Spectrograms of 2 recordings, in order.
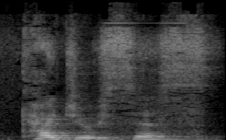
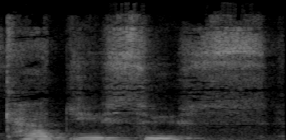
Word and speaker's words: caduceus: The wings of the caduceus, how do you say that word? S-U-E-C-U-D-A-C, sus-ud-ak, caduceus, caduceus.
